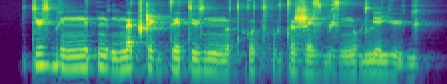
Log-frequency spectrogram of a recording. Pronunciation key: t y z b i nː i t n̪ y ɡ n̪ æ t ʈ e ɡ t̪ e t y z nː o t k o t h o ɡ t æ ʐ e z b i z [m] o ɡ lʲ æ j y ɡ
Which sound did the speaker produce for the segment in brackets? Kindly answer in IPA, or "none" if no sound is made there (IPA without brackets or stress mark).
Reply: n̪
